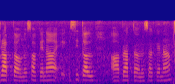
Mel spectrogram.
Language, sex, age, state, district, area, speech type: Nepali, female, 18-30, West Bengal, Darjeeling, rural, spontaneous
